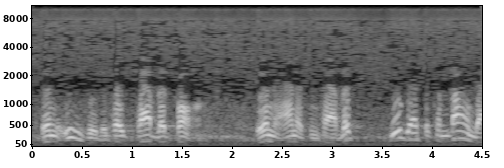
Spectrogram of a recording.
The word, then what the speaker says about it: Anacin: Remember the name, Anacin. It's spelled A-N-A-C-I-N. Anacin.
